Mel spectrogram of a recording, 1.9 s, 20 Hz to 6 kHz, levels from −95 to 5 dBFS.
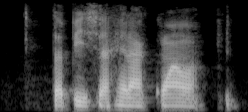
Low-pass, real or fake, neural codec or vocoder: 5.4 kHz; real; none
